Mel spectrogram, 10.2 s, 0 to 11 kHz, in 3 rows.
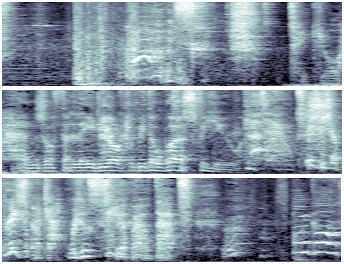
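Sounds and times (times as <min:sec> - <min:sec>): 
door slamming open: 0:00.7 - 0:01.8
speech: 0:01.6 - 0:02.2, 0:03.6 - 0:10.1.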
